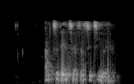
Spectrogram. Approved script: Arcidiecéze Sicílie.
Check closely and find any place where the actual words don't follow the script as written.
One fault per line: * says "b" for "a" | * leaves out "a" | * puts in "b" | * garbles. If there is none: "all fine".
all fine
